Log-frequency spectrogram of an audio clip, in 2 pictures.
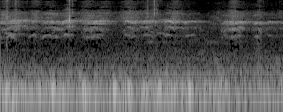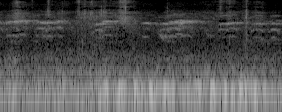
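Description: A young macaque eating a mango close up: soft clicks and smacks of chewing and of handling the fruit. Under them runs a steady high chirping from the surrounding forest, over a low rumble.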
